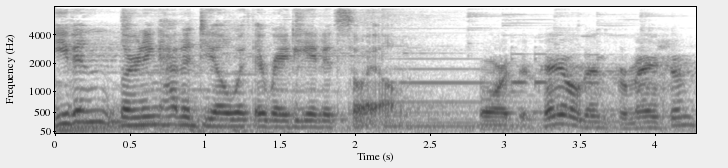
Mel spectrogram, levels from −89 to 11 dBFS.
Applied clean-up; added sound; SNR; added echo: none; Musical instrument; 19 dB; reverberation time 1.7 s.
